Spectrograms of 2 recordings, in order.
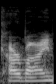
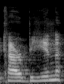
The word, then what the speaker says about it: carbine: if you're using it in the like a short-barreled rifle, it's both. Carbine or carbine are both acceptable. A lot of people seem to think that carbine is the only way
